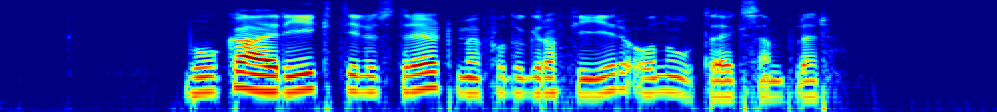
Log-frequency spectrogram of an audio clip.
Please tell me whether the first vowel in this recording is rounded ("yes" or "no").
yes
